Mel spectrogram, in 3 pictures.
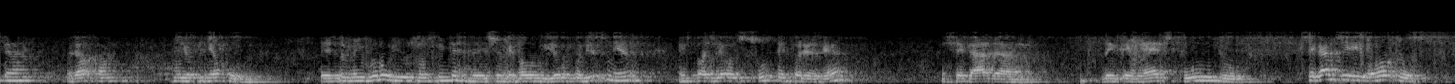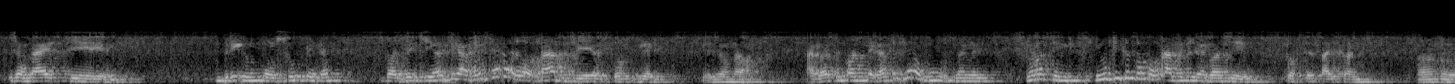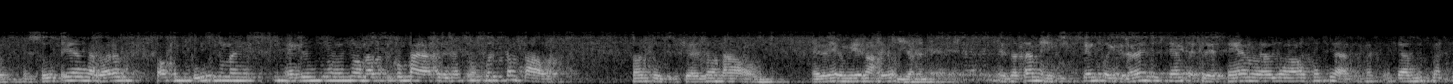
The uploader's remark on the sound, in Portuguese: O audio teve alguns problemas novamente mas nada que atrapalhe o projeto.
